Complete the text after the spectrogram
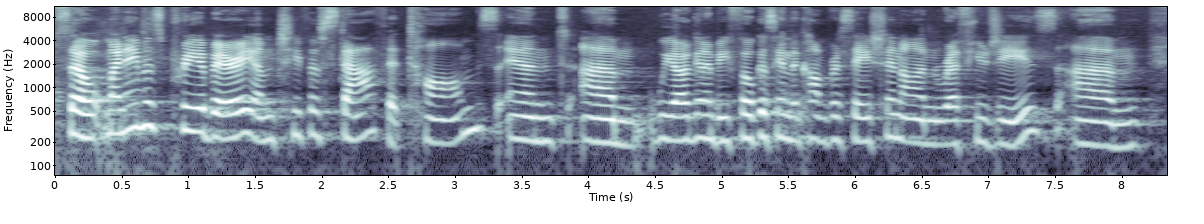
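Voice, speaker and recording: With hardly any pauses, the woman keeps a moderate pace and ordinary pitch variation. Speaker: panel moderator. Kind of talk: panel introduction. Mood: light, friendly opening. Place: hall. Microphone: lapel.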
